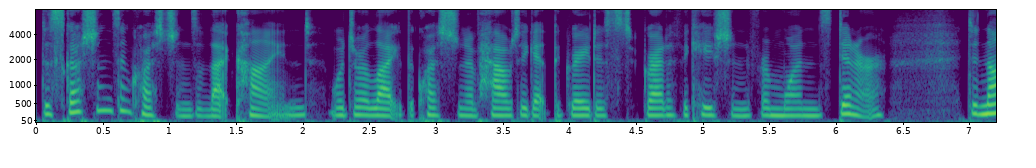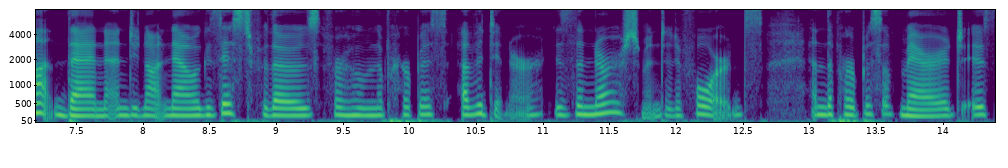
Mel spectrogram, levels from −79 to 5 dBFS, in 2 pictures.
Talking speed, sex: 215 wpm, female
